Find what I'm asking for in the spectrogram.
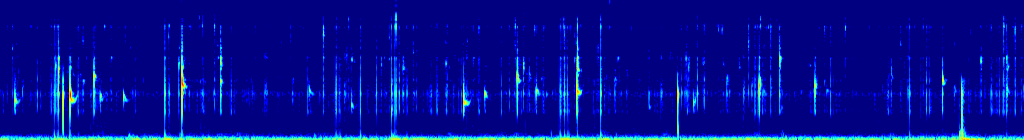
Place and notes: Snowy day. Wet melting snow falls down from the bridge. Hydrophone recording.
